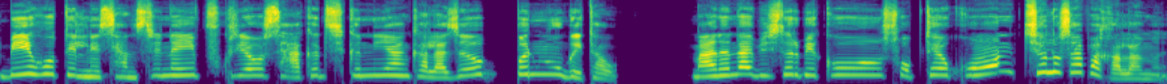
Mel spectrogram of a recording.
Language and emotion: Bodo, disgusted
